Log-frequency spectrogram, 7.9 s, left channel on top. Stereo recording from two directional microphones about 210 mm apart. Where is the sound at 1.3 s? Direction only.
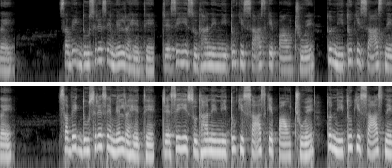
40° right (ahead or behind).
